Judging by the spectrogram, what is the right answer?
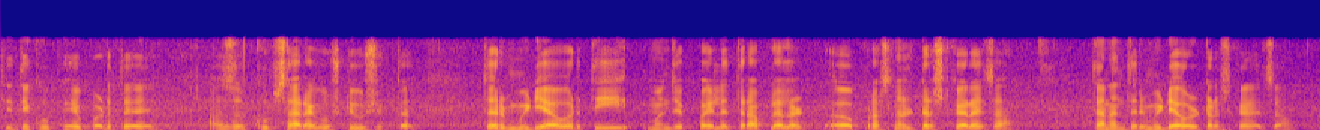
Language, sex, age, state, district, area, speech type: Marathi, male, 18-30, Maharashtra, Nanded, urban, spontaneous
